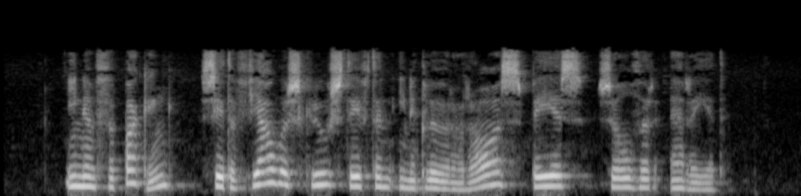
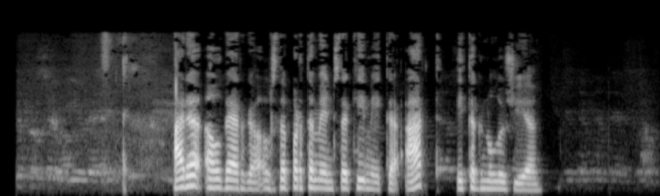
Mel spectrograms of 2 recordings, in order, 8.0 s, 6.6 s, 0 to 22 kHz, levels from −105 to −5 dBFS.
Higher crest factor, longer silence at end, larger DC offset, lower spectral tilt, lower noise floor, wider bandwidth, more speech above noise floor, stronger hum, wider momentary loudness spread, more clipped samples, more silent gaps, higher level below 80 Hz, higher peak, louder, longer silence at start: about the same, 18 dB vs 22 dB; second, 0.85 s vs 1.2 s; neither; second, -4.5 dB/octave vs -6 dB/octave; first, -79 dBFS vs -63 dBFS; second, 8 kHz vs 11.5 kHz; first, 50 dB vs 42 dB; neither; second, 11 LU vs 19 LU; neither; neither; about the same, -70 dBFS vs -74 dBFS; second, -12 dBFS vs 0 dBFS; second, -30 LUFS vs -21 LUFS; about the same, 0.65 s vs 0.55 s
